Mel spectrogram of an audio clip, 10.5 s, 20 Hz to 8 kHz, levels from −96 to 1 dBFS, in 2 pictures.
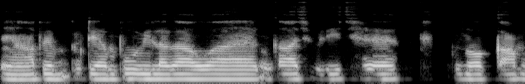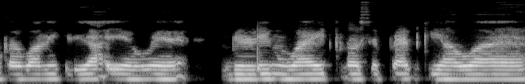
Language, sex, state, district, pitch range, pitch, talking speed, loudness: Hindi, male, Bihar, Jamui, 135-140 Hz, 135 Hz, 145 wpm, -20 LUFS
